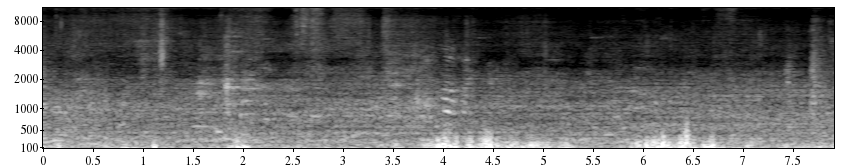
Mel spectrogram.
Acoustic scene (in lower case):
residential area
